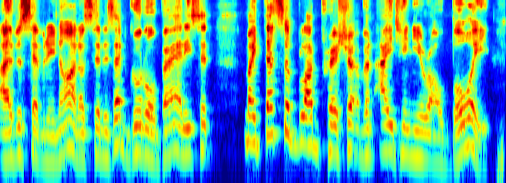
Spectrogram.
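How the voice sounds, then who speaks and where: The speaker has an Australian accent and talks at a very fast pace. The tone is bright, sharp and animated, with ordinary pitch variation. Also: man. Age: 60s. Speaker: psychic medium. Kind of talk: interview.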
